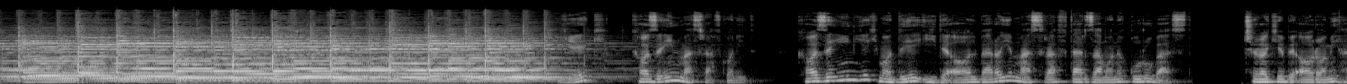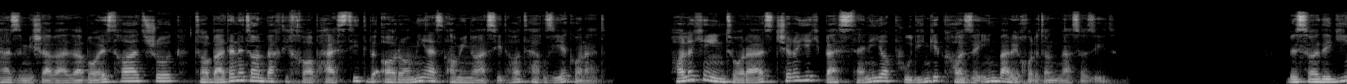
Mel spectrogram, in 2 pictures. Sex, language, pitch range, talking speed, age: male, Persian, 100-140 Hz, 115 wpm, 30-49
